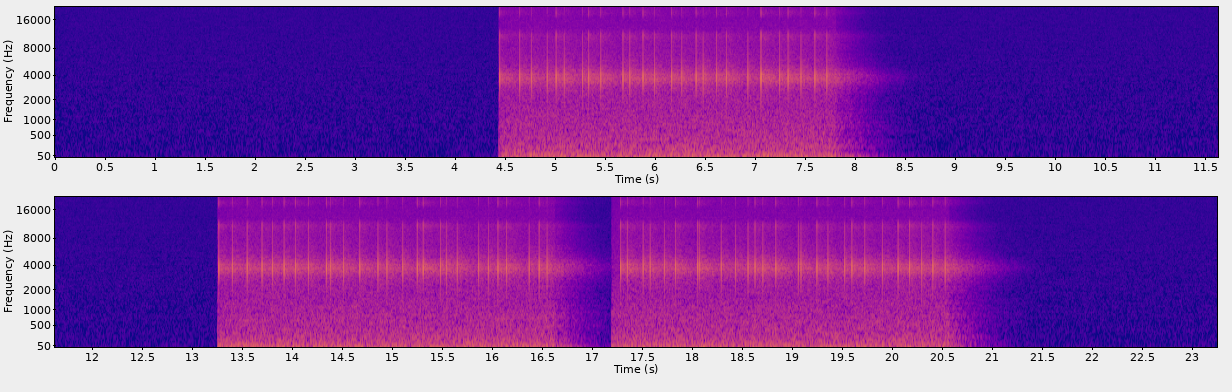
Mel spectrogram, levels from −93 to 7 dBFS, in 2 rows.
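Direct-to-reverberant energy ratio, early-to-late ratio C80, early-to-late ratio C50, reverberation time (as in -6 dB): 2.0 dB, 6.5 dB, 4.5 dB, 1.4 s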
